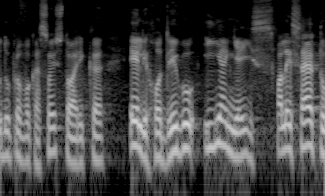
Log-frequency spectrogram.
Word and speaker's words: Ianez: Como é que é a outra pronúncia? Ianez.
